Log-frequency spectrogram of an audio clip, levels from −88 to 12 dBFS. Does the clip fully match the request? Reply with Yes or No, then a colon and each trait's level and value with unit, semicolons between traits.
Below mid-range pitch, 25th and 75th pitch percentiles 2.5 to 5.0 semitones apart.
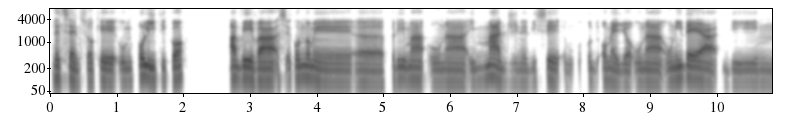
Yes: low, 100 Hz; average, 2.9 semitones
